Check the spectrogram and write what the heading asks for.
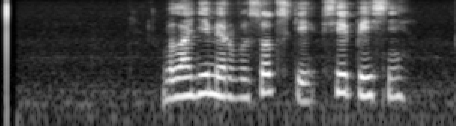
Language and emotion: Russian, neutral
